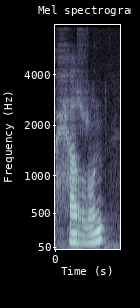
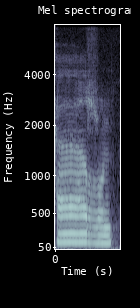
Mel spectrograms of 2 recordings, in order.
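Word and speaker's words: حار: Petite remarque sur le mot harrun, il faut bien prononcer la prolongation. On va pas dire harrun, mais harrun.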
